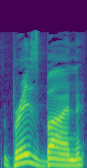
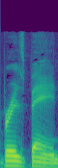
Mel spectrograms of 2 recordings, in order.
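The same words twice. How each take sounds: First: Brisbane said as BRIZ-bun, with a weak second syllable; local pronunciation of Brisbane. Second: Brisbane said as BRIZ-bane, with a full long A; mistaken pronunciation of Brisbane. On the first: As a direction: say Brisbane slowly, ending in an unstressed "bun". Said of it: "It's pronounced Brisbane, not Brisbane". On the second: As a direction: say Brisbane slowly, ending in a clear "bane". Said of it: "not Brisbane, but that's a common mistake". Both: Shown as a demonstration.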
